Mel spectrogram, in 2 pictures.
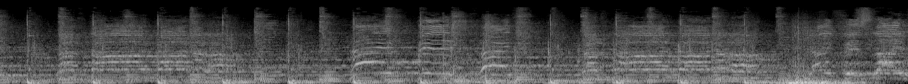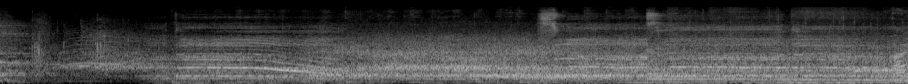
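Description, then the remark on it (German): A rhythmic music passage gives way to a dense, steady roar of a large stadium crowd applauding and cheering as Zlatan Ibrahimović is bid farewell at AC Milan, holding at an even loudness for the final several seconds. “Slatan Ibrahimovic wird verabschiedet beim AC Milan, aber es klatscht nicht nur er und es wird nicht nur für ihn geklatscht, sondern auch für Benzema, der bei Real Madrid seinen letzten Einsatz hatte.”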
